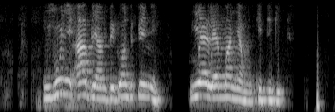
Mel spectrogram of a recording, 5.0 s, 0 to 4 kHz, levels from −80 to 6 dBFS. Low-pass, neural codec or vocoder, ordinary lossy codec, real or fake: 3.6 kHz; none; Opus, 24 kbps; real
